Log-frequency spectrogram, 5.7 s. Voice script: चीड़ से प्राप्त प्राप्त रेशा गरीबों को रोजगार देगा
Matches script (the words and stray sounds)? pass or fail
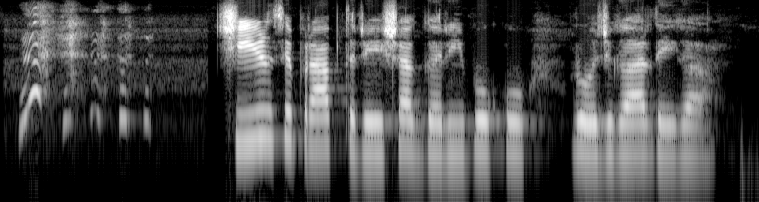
fail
